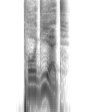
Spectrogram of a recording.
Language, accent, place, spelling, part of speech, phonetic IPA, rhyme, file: German, Germany, Berlin, purgiert, verb, [pʊʁˈɡiːɐ̯t], -iːɐ̯t, De-purgiert.ogg
- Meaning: 1. past participle of purgieren 2. inflection of purgieren: second-person plural present 3. inflection of purgieren: third-person singular present 4. inflection of purgieren: plural imperative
